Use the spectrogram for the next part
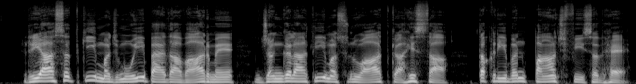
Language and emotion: Urdu, neutral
